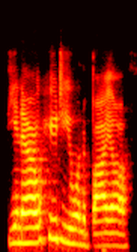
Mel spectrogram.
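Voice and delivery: usual speaking voice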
